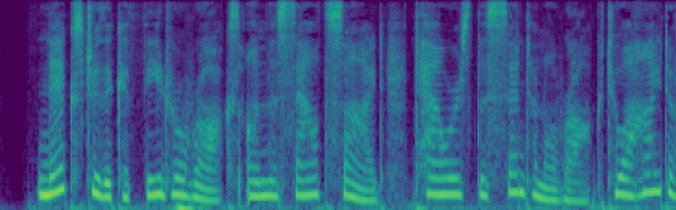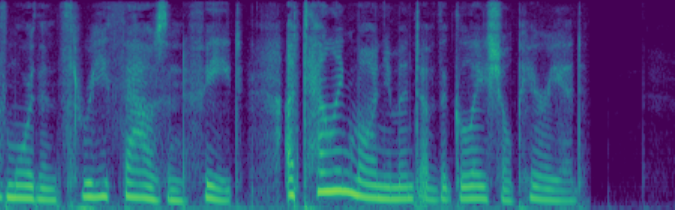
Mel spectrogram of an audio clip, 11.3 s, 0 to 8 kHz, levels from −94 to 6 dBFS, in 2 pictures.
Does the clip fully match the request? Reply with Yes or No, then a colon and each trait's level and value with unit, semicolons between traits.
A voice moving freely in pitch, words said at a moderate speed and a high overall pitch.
Yes: wide, 5.8 semitones; average, 150 wpm; high, 195 Hz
